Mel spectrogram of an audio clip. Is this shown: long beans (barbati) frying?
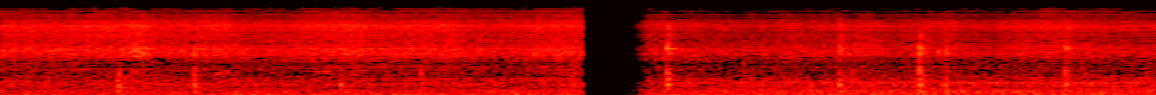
yes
